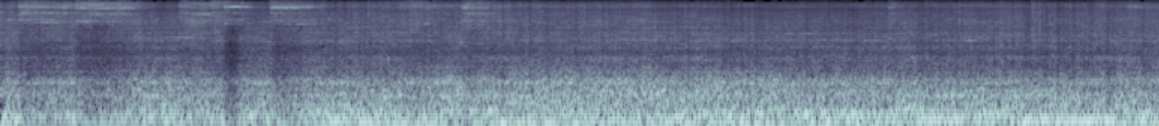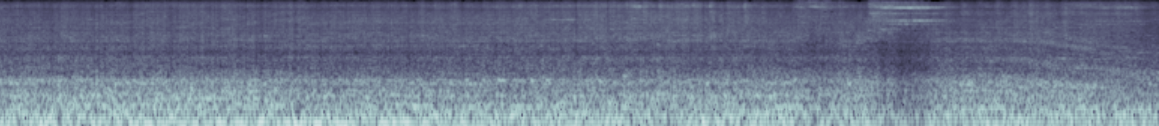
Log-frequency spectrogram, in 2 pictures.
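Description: Freight train tank cars and covered hopper cars rolling past close by, a loud, steady rumble and rattle of steel wheels on rail. Brief high-pitched wheel squeal comes in during the first few seconds and again near the end.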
